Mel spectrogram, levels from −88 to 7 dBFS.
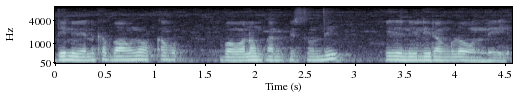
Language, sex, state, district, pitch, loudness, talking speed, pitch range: Telugu, male, Telangana, Mahabubabad, 140 Hz, -16 LUFS, 130 wpm, 135-145 Hz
